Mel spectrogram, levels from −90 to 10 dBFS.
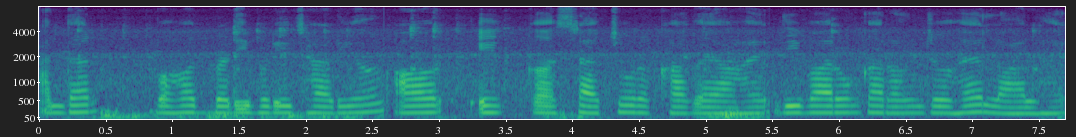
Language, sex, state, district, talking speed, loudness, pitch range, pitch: Hindi, female, Maharashtra, Nagpur, 140 wpm, -23 LUFS, 125-185 Hz, 170 Hz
